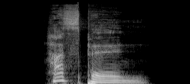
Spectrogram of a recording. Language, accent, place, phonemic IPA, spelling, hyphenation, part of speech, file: German, Germany, Berlin, /ˈhaspl̩n/, haspeln, has‧peln, verb, De-haspeln.ogg
- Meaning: to reel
